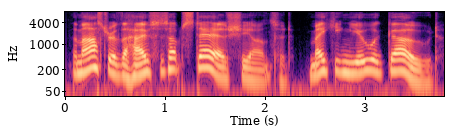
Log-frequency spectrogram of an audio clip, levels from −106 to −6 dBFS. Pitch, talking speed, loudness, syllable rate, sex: 155 Hz, 205 wpm, -17 LUFS, 5.4 syllables/s, male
